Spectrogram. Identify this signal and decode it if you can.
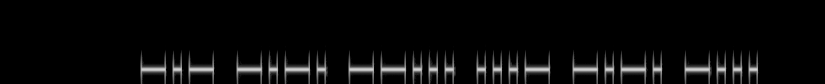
Morse code, heard as a keyed tone, about 15 wpm, 700 Hz. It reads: KC7VCB
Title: USA Call Signs Repeated 2x 15wpm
